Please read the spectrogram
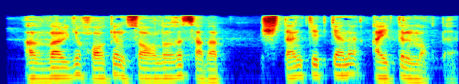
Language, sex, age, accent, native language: Uzbek, male, 18-24, Toshkent shahri, Uzbek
